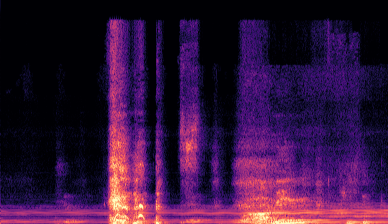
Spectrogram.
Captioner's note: presenter chuckling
